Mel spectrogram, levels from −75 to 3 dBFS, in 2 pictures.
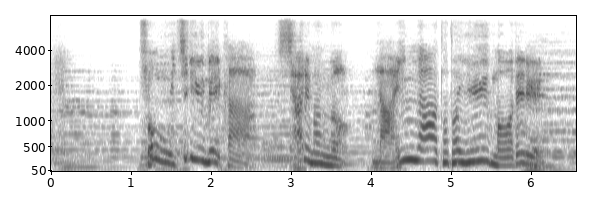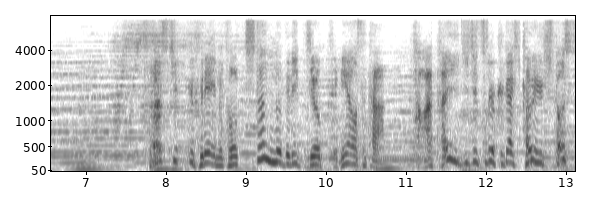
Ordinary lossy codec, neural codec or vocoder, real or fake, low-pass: AAC, 32 kbps; codec, 32 kHz, 1.9 kbps, SNAC; fake; 7.2 kHz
